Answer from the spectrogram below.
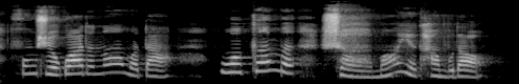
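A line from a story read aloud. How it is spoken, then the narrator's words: Hesitant sigh. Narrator (Chinese): 萨沙想了一会儿，叹了口气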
